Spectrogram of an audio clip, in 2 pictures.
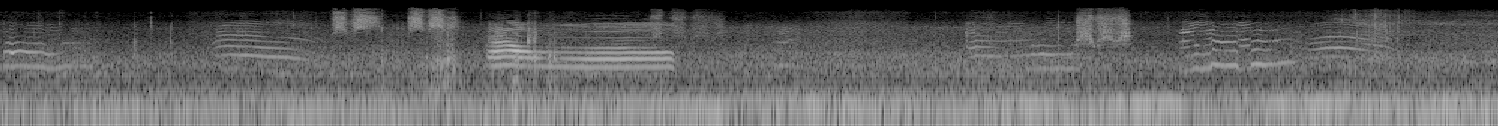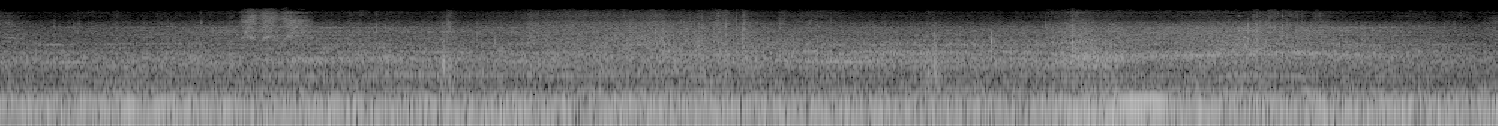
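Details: Hungry homeless cats and kittens looking for food among rubbish give a run of short and longer meows, some overlapping, in the first half. Then the noise of passing vehicles and street rumble takes over.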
